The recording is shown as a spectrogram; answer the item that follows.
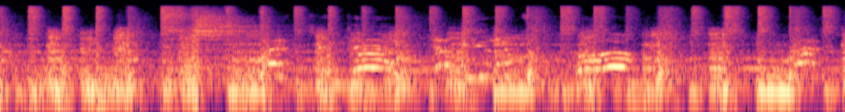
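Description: Blues-rock band music: guitar over a steady drum-kit beat in an instrumental passage, with a pitched line bending up and down about halfway through and again near six seconds in.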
